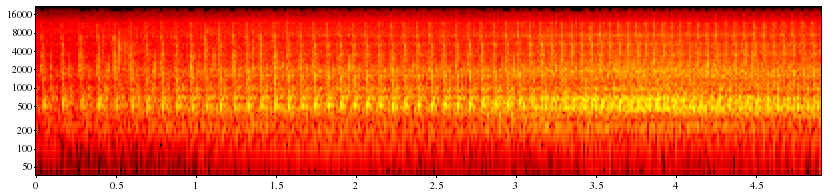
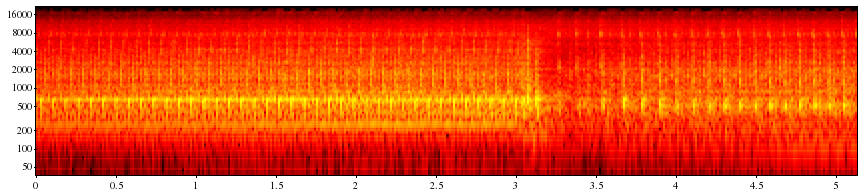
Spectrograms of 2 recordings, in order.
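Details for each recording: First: Jensen Model 25 toy steam engine on its first run, running clockwise. A fast, slightly uneven knock at about three per second over the chuff changes with valve timing via the reversing lever; the owner thinks the valve linkage causes much of it; crank main bearing knock. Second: she is running in both directions that is very good to see safety valve is lifting a little bit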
